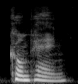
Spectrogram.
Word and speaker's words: Compiègne: Compiègne. It's French, thank so you only say 3 of the letters.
